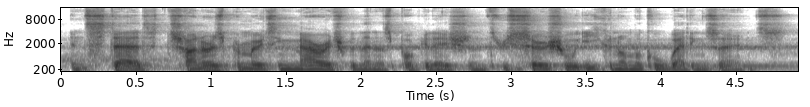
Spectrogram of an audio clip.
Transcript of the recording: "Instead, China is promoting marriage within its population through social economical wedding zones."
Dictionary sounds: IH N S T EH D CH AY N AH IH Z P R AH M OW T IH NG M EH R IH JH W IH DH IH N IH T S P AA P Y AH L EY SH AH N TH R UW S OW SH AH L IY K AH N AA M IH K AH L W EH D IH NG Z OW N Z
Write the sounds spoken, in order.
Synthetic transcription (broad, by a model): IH N S T EH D CH AY N AH IH Z P R AH M OW T IH NG M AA R IH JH W IH DH IH N IH T S P AA P Y AH L EY SH AH N TH R UW S OW SH AH L IY K AH N AA M IH K AH L W EH D IH NG Z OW N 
